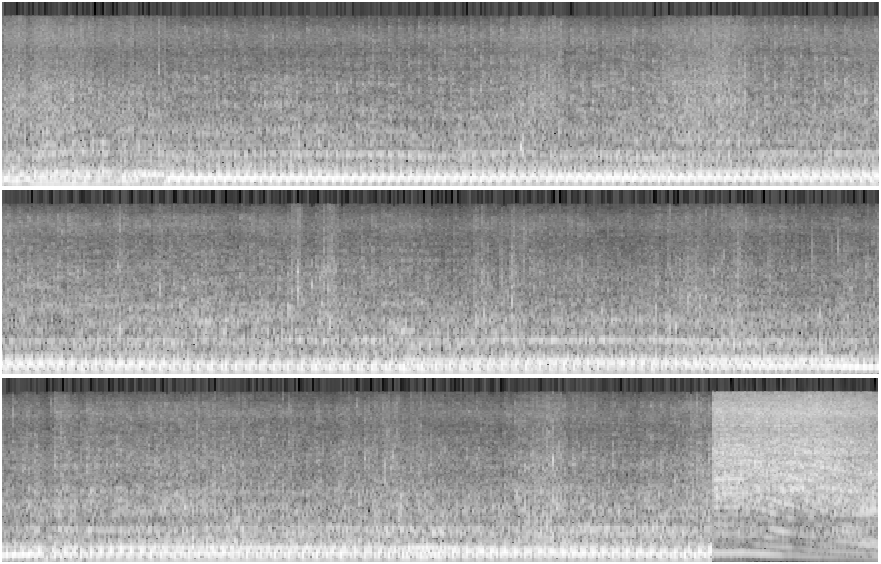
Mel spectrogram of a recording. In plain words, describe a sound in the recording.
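An engine drones steadily.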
